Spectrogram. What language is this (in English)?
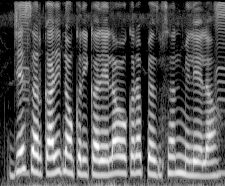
Bhojpuri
